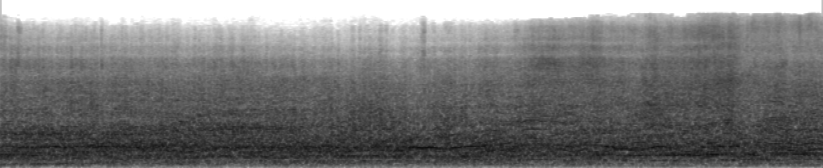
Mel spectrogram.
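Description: Engines of a pack of wingless open-wheel dirt-track race cars running hard together, loud and steady, their pitches wavering up and down as the cars go through the turns.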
